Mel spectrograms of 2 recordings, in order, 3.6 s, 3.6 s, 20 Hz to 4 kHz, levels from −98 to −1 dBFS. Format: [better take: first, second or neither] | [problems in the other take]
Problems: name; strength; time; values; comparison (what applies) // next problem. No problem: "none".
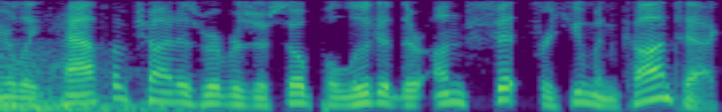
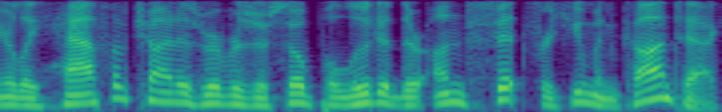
second | noise reduction (classical method spectral subtraction)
